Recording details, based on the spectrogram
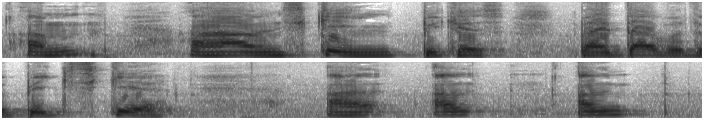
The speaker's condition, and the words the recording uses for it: Cerebral palsy. It takes me quite a bit of effort, but I'm not trying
